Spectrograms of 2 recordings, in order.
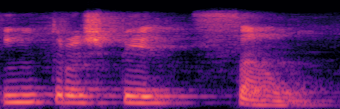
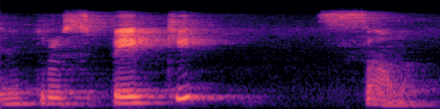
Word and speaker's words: introspecção: Porque nós não falamos assim, introspecção, tá vendo? Não é o encontro de letras, embora elas sejam parecidas, o som aqui é diferente. É introspecção, tá?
